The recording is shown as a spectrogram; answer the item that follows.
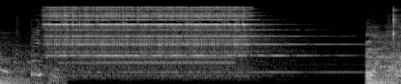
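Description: A bell-like chime sound effect rings out half a second in as several steady tones at once. It holds for about two seconds, then fades away over about a second.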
